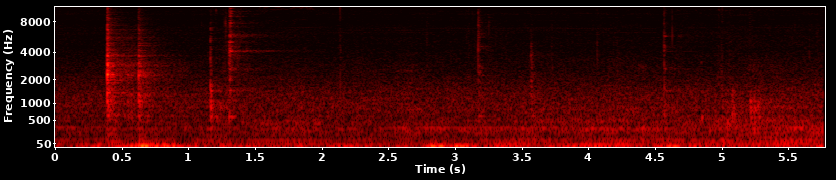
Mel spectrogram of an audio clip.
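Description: Light, irregular clicks and taps of wooden chopsticks against a ceramic bowl and a metal wire rack as pieces of pork belly are lifted out and set down on the rack.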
